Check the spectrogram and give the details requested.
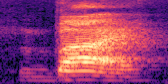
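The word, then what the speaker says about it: bhai: Bye. Like, it's like goodbye, but it's spelled B-H-A-I.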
